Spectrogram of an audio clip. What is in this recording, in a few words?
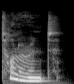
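"tolerant", British English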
